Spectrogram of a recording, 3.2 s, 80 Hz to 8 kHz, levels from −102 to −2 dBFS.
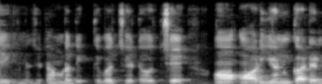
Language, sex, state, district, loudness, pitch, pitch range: Bengali, male, West Bengal, Kolkata, -18 LUFS, 155 Hz, 135-165 Hz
